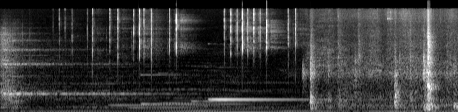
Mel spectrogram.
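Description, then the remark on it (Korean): Quick bursts of sharp, dry clicks of a ballpoint pen being clicked repeatedly in a study reading room, over a low steady hum, followed by a few louder clattering knocks near the end. “저기요, 이거 볼펜이죠?”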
